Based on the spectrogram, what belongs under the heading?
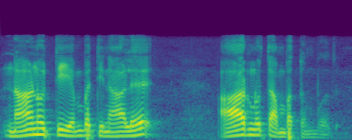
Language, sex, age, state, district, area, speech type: Tamil, male, 45-60, Tamil Nadu, Coimbatore, rural, spontaneous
